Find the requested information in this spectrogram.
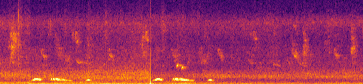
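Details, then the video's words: Spotted dove calling in the wild alongside an Asian koel: soft mellow cooing phrases of three notes, a short coo, a longer falling croo and a brief final note, given twice, over low rumbling background noise and faint distant chirps. "เสียงนกกาเหว่า ปะทะ เสียงนกเขาใหญ่"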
